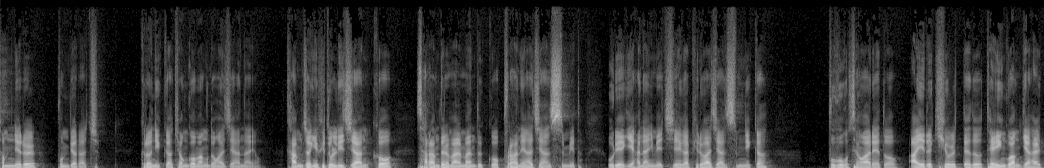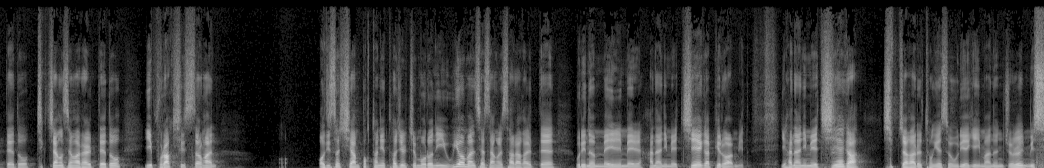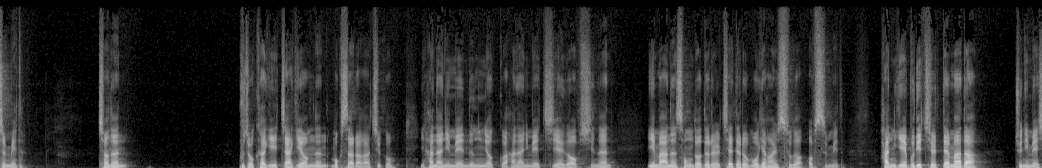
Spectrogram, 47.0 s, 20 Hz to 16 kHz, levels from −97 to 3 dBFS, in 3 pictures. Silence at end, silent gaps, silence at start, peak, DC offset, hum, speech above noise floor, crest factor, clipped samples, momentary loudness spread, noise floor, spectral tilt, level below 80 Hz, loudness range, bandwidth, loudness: 0 s; none; 0 s; -2 dBFS; under 0.1%; none; 55 dB; 24 dB; under 0.1%; 11 LU; -80 dBFS; -4.5 dB/octave; -56 dBFS; 4 LU; 16 kHz; -25 LUFS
